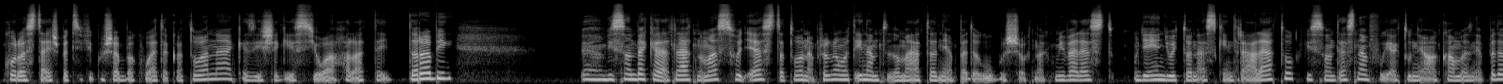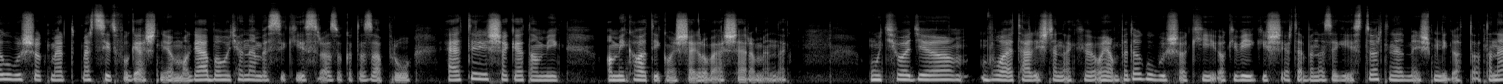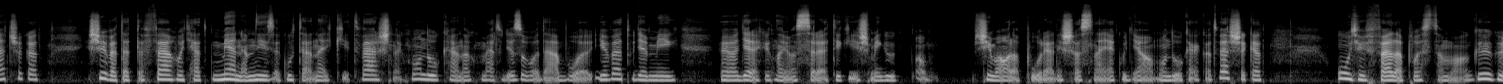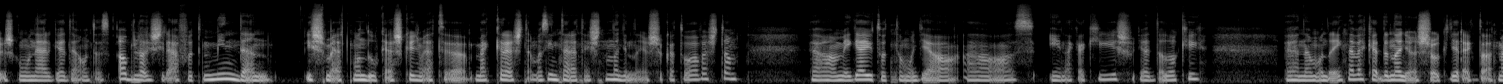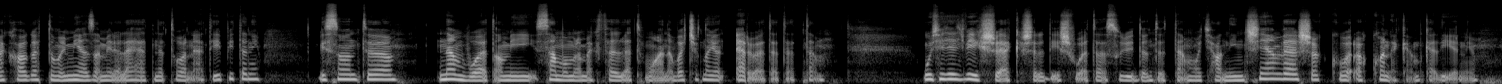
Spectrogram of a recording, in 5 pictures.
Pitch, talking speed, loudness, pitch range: 205 Hz, 150 wpm, -23 LUFS, 195-225 Hz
